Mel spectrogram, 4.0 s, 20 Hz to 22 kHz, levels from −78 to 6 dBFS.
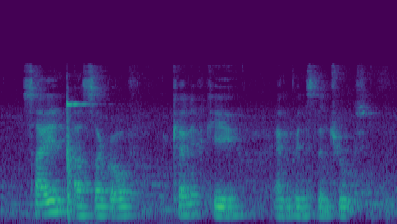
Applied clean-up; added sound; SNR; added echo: none; Piano; 5 dB; none.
